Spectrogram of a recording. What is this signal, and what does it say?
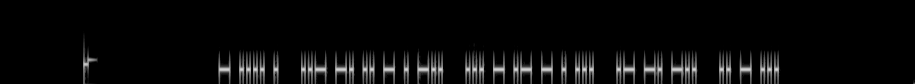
Morse code, heard as a keyed tone, about 34 wpm, 700 Hz. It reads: THE UNITED STATES AND ITS
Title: Sets of 5 Words Encore 35wpm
